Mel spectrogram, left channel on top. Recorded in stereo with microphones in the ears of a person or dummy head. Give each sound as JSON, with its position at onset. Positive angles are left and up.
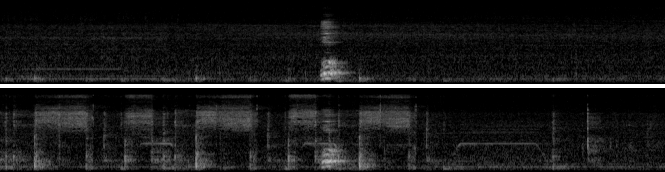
{"t": 3.2, "sound": "a shout", "side_deg": 15, "distance_m": 3.5}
